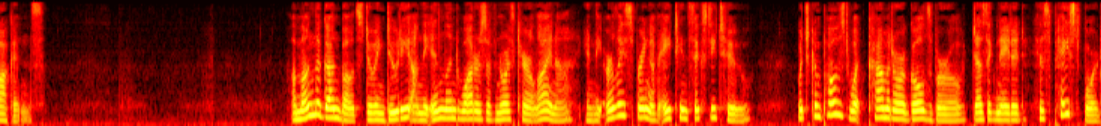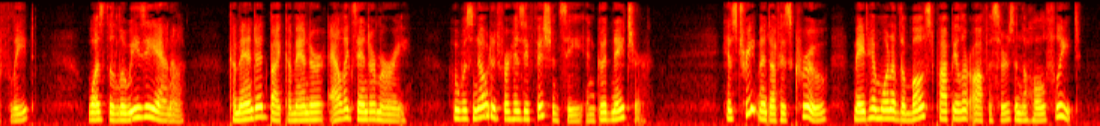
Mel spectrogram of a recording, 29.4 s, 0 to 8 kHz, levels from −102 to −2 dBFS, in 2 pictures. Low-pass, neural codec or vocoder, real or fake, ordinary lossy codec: 7.2 kHz; vocoder, 44.1 kHz, 128 mel bands, Pupu-Vocoder; fake; MP3, 48 kbps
